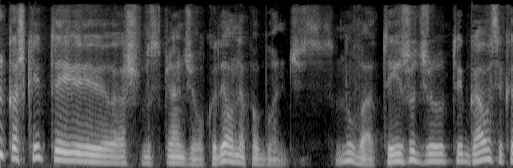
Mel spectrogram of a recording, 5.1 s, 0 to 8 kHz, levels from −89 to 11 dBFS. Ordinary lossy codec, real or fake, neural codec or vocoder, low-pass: AAC, 32 kbps; fake; codec, 16 kHz, 2 kbps, FunCodec, trained on LibriTTS, 25 frames a second; 7.2 kHz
